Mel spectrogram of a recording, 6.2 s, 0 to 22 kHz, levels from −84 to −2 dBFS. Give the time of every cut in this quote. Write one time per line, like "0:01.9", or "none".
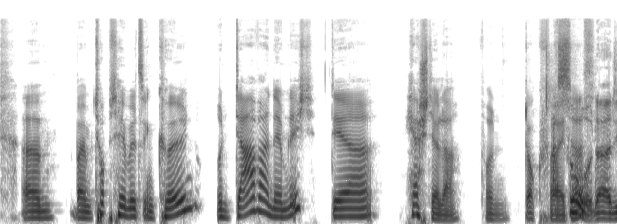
0:03.2
0:05.2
